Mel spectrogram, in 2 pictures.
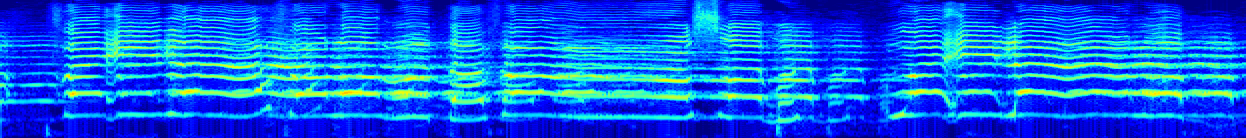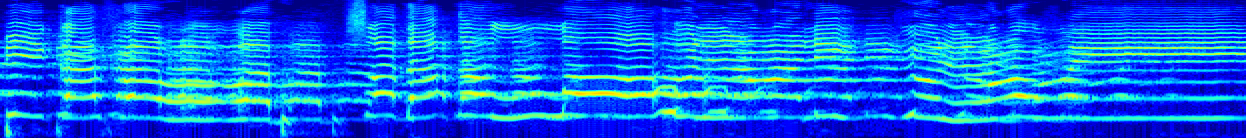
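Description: A young girl's voice chanting a Quran recitation (tilawat) into a microphone, in long melodic phrases with brief pauses for breath between them.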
